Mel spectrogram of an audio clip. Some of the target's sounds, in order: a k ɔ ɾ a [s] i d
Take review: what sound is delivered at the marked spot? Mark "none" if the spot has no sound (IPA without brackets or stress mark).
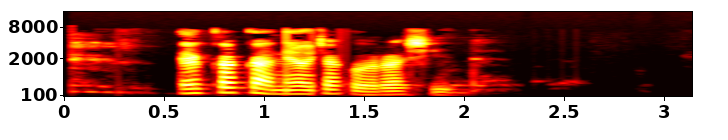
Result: ʃ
